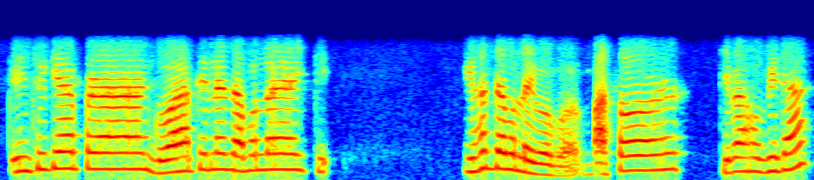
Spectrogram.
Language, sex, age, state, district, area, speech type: Assamese, female, 60+, Assam, Tinsukia, rural, conversation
